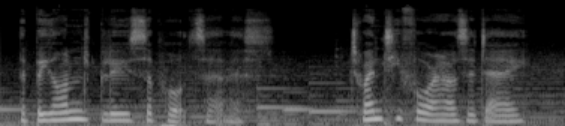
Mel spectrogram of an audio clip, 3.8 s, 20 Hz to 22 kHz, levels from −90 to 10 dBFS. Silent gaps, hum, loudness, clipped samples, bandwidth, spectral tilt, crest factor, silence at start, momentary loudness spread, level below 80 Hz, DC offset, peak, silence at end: none; none; -30 LUFS; under 0.1%; 17 kHz; -5 dB/octave; 16 dB; 0 s; 12 LU; -46 dBFS; under 0.1%; -12 dBFS; 0 s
